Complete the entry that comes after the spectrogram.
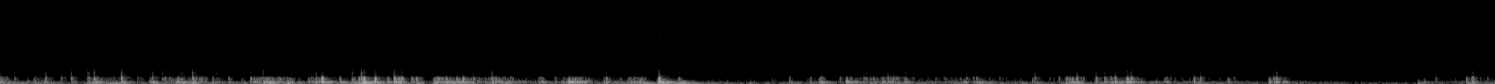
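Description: Fingertips and nails of both hands scratch and rub the hollow steel mesh dome grille of a Blue Yeti microphone. The result is a dense, continuous low rumbling scrape centered around 100 Hz, broken by sharp crackling clicks that flick up into bright highs. It swells loudest in the first seven seconds, then eases off.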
